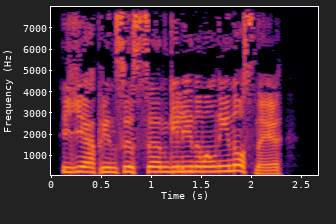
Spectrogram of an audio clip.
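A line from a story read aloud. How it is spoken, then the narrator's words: Loud, solemn declaration. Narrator (Russian): заявляет принцесса громко и торжественно, будто супергероиней себя возомнила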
